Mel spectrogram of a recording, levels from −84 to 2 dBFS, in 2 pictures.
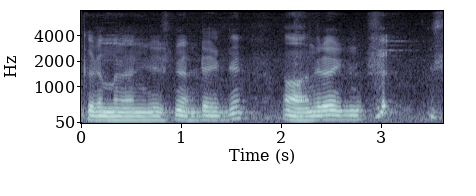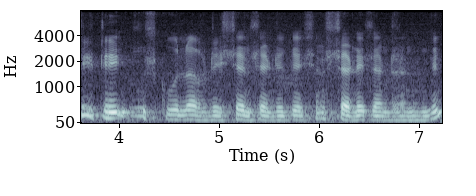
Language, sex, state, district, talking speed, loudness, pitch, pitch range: Telugu, male, Andhra Pradesh, Srikakulam, 90 wpm, -18 LUFS, 120 Hz, 110-130 Hz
